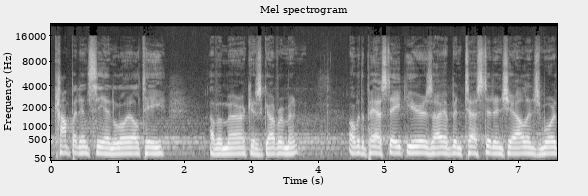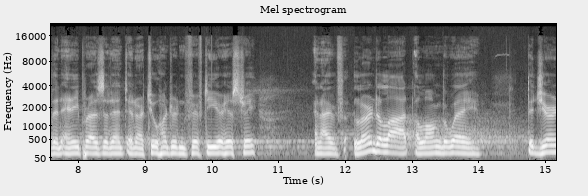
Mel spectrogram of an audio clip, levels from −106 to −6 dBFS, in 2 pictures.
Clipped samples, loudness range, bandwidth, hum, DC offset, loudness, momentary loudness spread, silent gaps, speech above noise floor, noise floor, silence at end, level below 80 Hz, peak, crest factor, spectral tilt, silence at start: under 0.1%; 2 LU; 16.5 kHz; none; under 0.1%; -15 LUFS; 17 LU; none; 21 dB; -35 dBFS; 0 s; -50 dBFS; -2 dBFS; 14 dB; -6 dB/octave; 0 s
